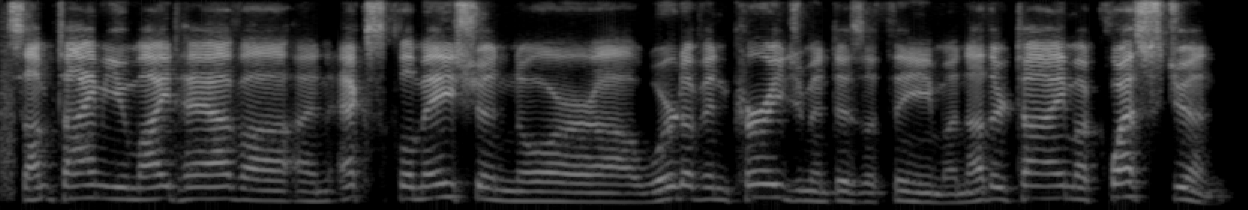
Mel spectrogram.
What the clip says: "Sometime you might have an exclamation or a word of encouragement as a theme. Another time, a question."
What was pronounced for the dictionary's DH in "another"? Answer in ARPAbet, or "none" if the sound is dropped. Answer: DH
